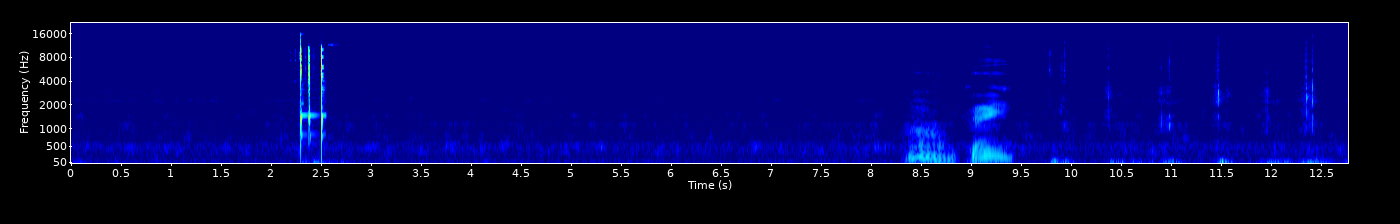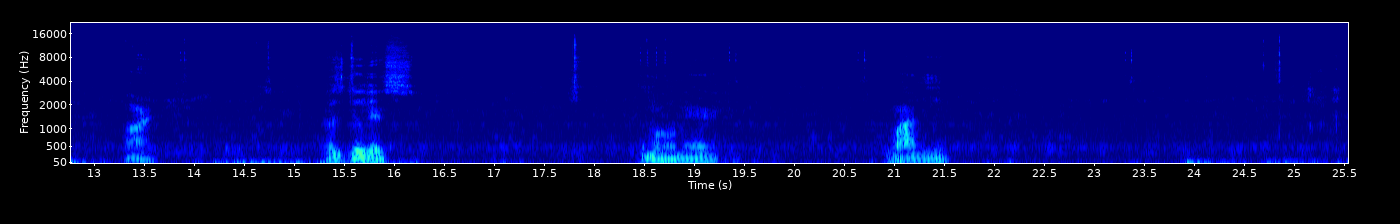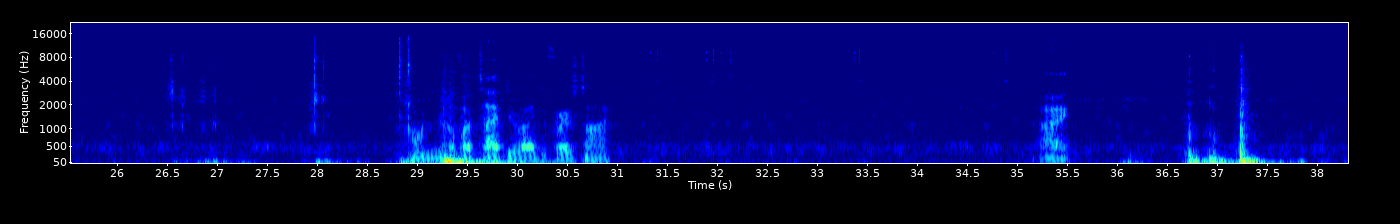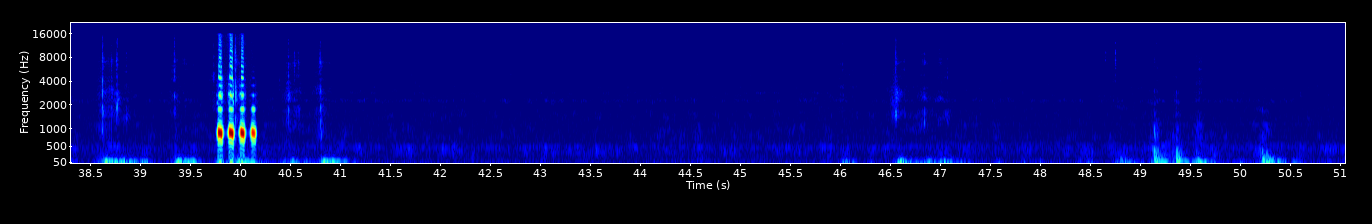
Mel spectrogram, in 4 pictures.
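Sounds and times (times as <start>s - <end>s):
computer mouse clicks: 2.3s - 2.6s, 39.8s - 40.2s
short loud beeps: 2.3s - 2.6s, 39.8s - 40.2s.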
